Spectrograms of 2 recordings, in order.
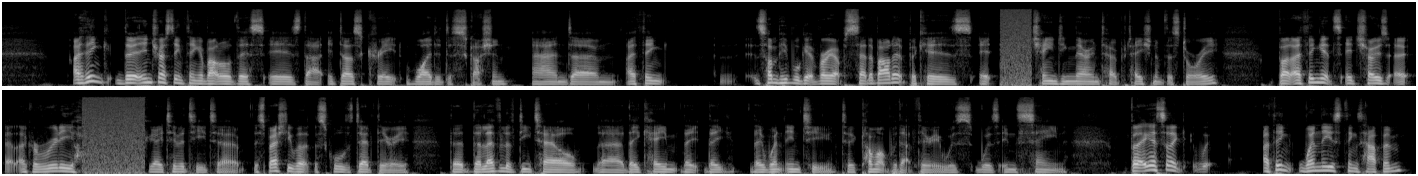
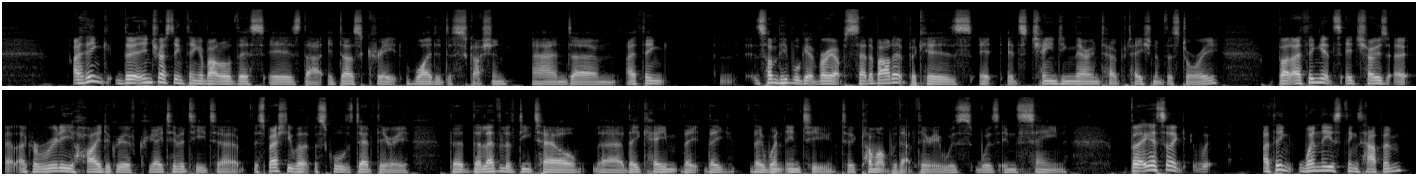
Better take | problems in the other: second | audio cutting out; filled with static; at 10 s and at 15 s for 0.5 s

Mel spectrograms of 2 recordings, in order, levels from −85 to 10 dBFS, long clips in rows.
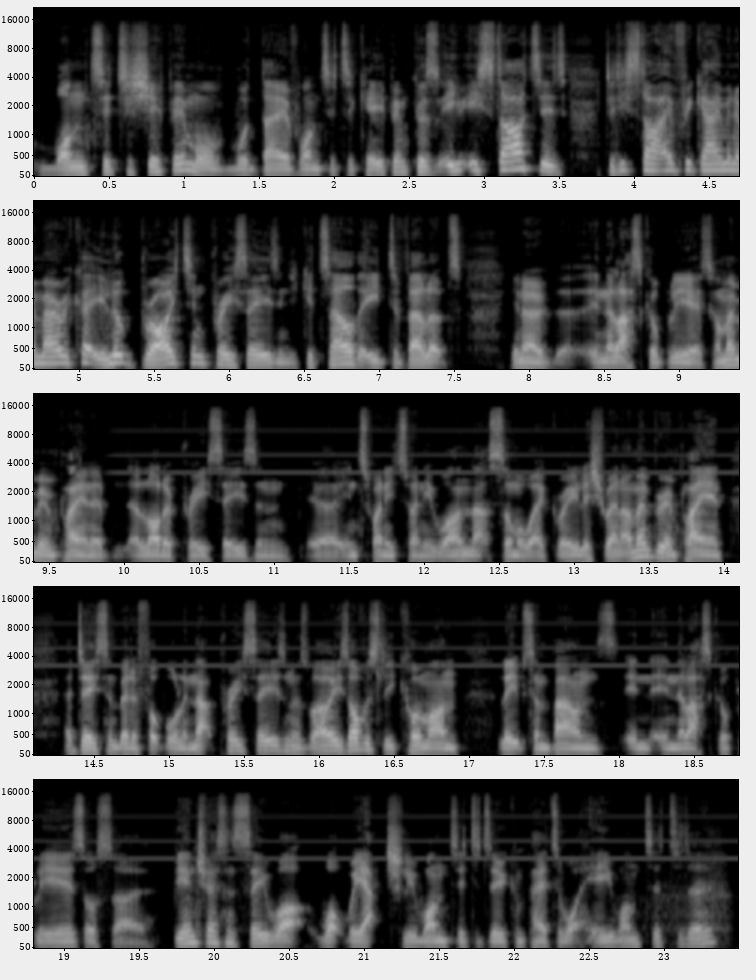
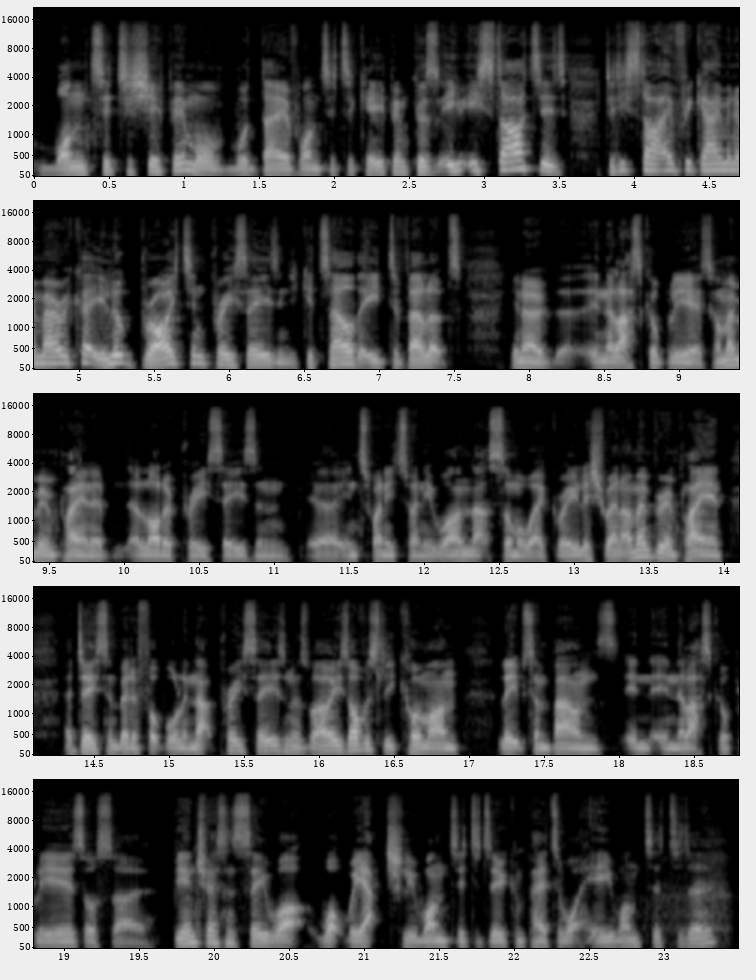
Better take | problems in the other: second | high-pitched whine; faint; from 10 s on; 3 kHz, 30 dB below the speech

